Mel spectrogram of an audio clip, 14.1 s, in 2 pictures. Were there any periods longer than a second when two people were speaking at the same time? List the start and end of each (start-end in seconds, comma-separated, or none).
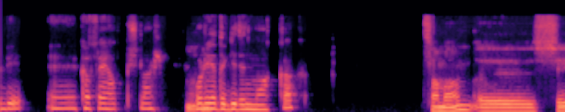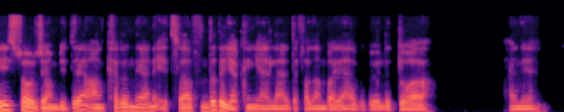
none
